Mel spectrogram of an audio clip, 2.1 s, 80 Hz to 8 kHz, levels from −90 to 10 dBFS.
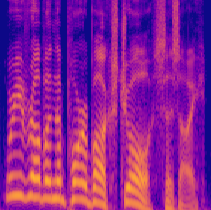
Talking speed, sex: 225 wpm, male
